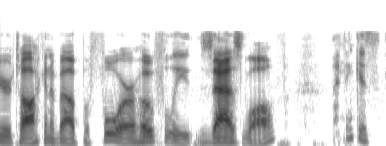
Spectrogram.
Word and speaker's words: Zaslav: talking about before hopefully zazloff i think is i've heard his name pronounced a bunch of different ways but i like saslov because it sounds tough um hopefully he kind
